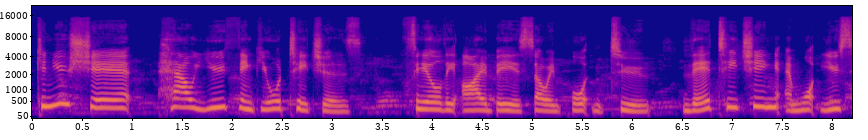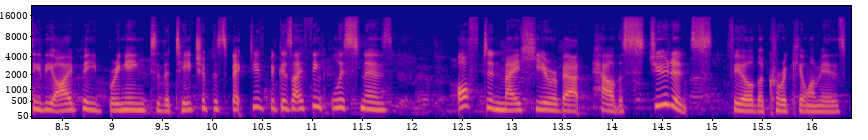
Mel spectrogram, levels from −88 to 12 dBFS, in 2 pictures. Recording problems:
background chatter; faint; throughout; 3 voices, 25 dB below the speech

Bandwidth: 15 kHz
